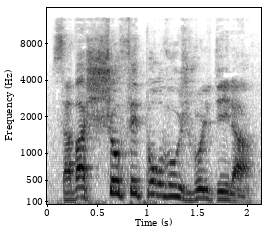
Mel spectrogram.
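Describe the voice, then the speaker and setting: A hot-headed, bossy boss, as a man puts him on, barking the same orders over and over in a comedic live-stream rant. The voice sits fairly high and pushes hard and loud. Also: sing-song, moderate pace. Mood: angry scolding. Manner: repetitive, threatening, commanding. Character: bossy, short-tempered male boss scolding followers.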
